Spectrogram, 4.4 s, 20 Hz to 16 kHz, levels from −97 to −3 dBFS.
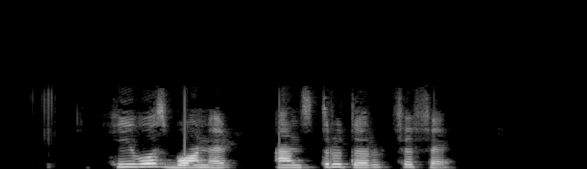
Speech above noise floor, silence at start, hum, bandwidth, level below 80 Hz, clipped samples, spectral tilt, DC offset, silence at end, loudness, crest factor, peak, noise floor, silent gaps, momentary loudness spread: over 63 dB; 0.85 s; none; 7.8 kHz; -70 dBFS; under 0.1%; -5.5 dB/octave; under 0.1%; 1.05 s; -28 LUFS; 20 dB; -10 dBFS; under -90 dBFS; none; 14 LU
